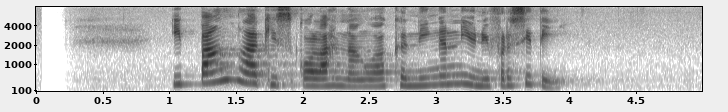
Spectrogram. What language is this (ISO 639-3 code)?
jav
